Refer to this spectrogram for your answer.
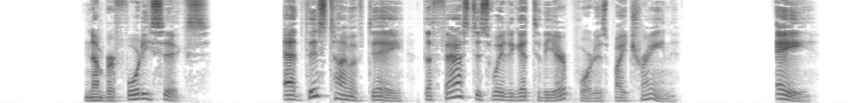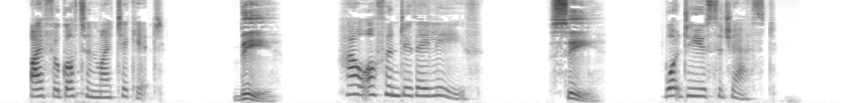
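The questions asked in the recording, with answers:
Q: At this time of day, the fastest way to get to the airport is by train.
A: B: How often do they leave?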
